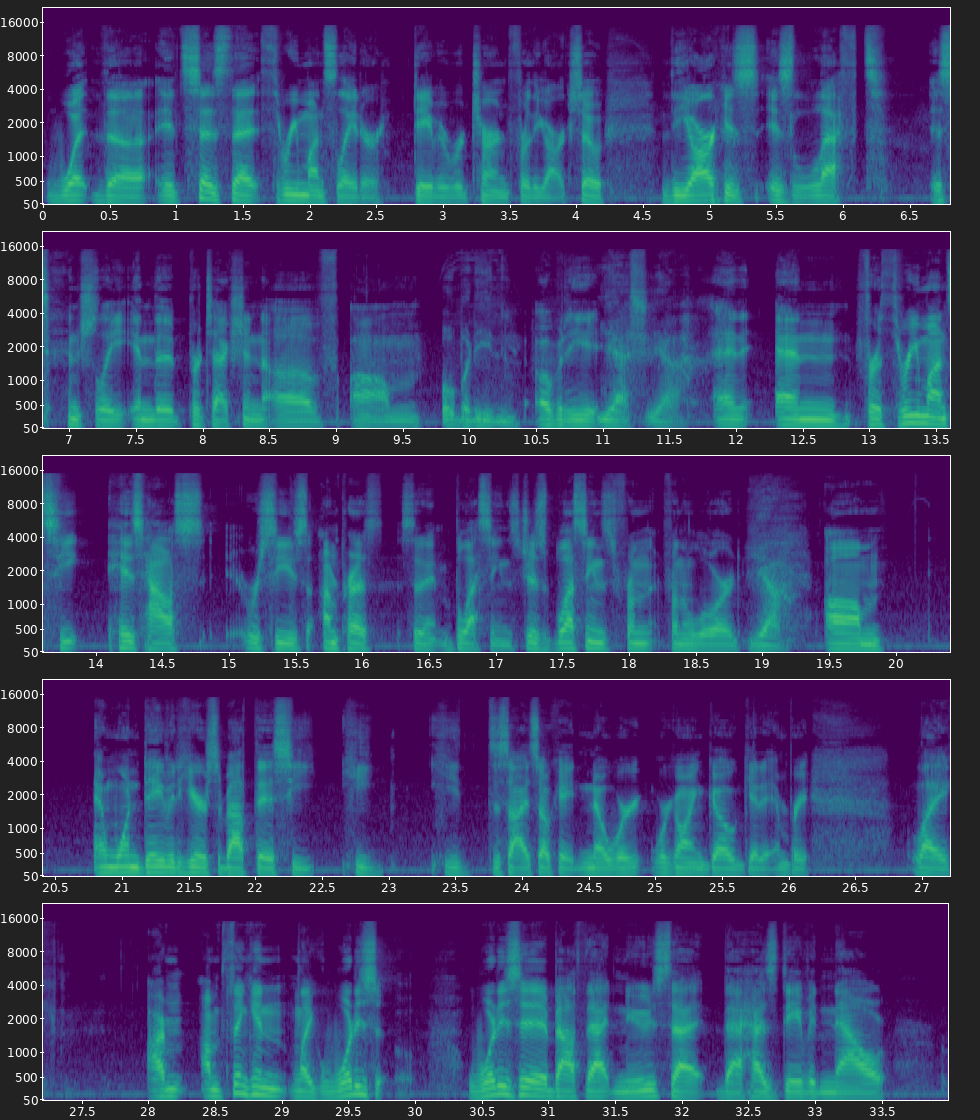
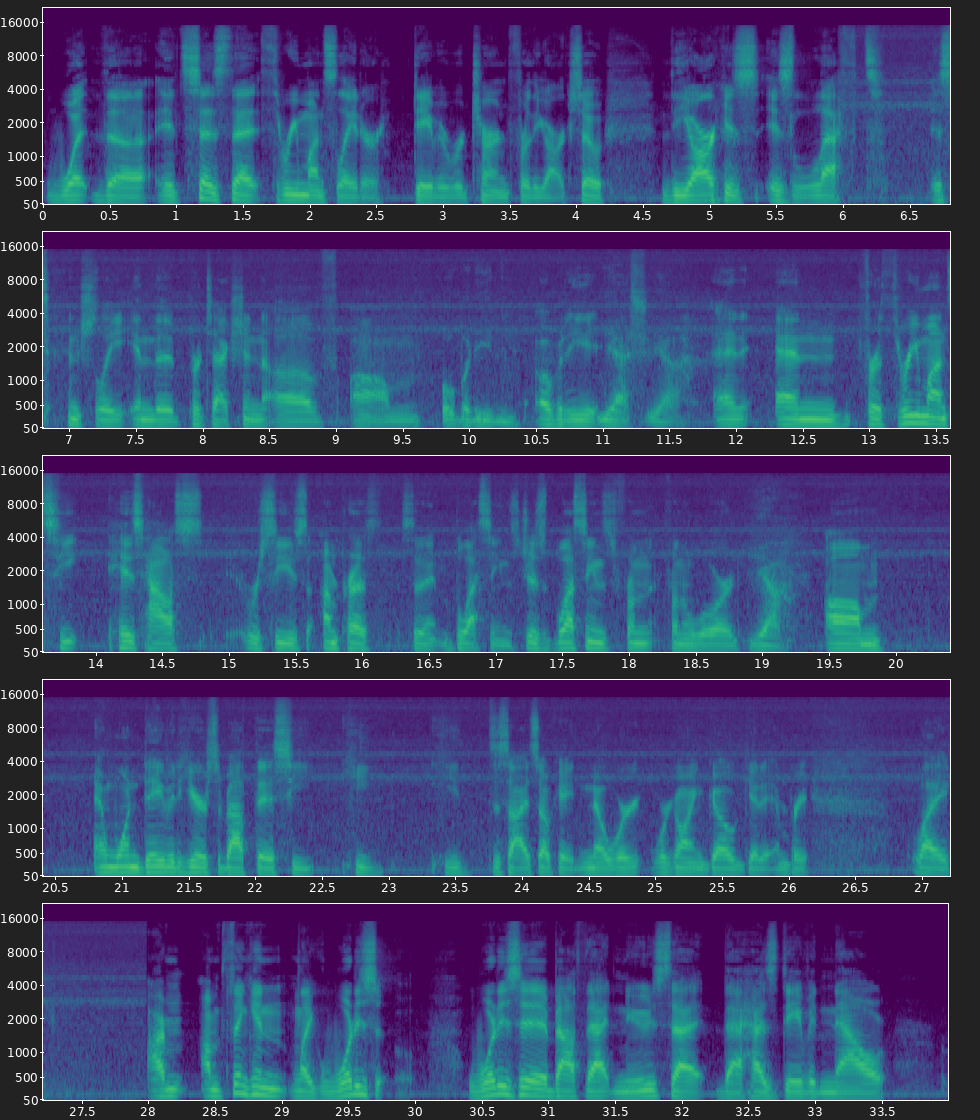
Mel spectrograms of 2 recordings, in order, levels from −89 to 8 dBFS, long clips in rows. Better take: first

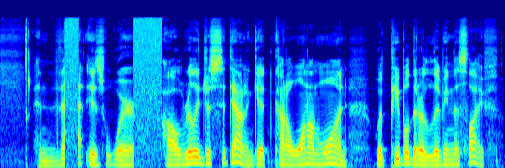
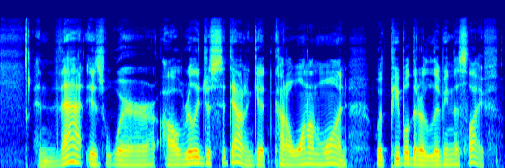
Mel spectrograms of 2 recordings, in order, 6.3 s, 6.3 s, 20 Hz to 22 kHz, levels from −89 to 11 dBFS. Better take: second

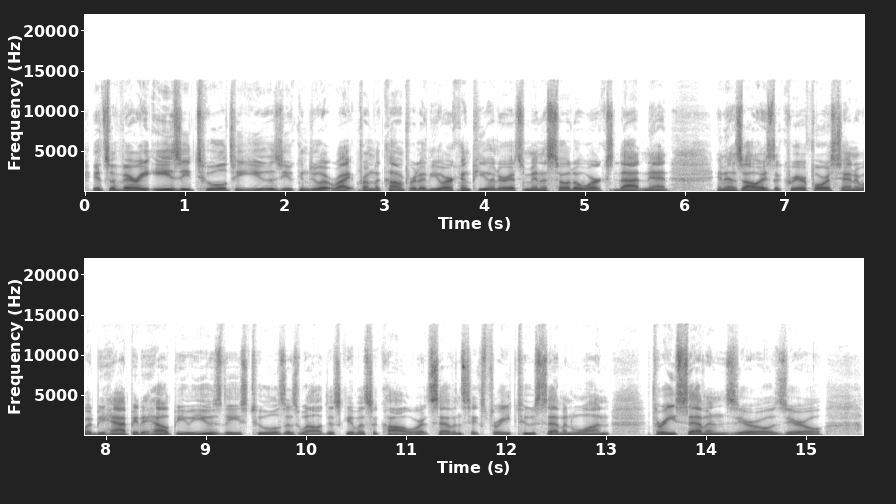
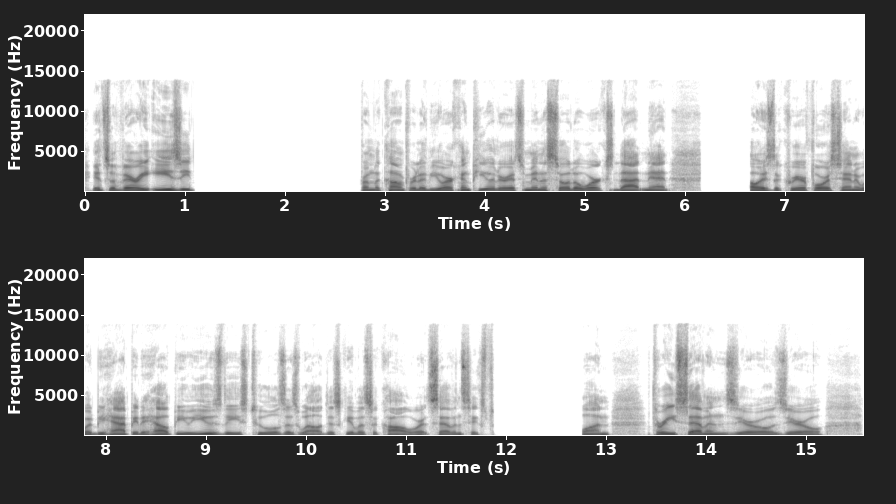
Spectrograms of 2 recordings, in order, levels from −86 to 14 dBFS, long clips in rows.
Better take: first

